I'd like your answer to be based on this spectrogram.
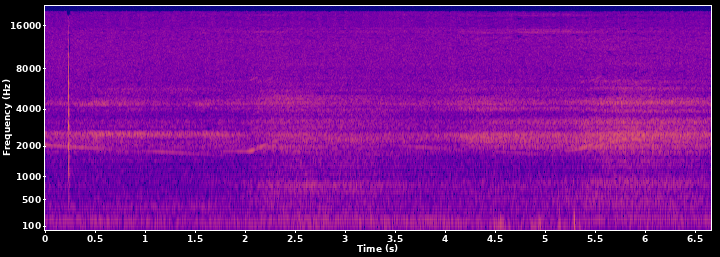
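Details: A 2007 CPAP machine switched on normally, starting at low pressure and gradually ramping up to the user's prescribed air pressure.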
